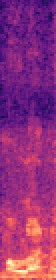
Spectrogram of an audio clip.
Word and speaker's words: Mevlana: Jadi itu Mevlana itu dibaca Maulana sebetulnya. Harusnya Maulana. Bacanya Mevlana itu dibaca Maulana karena itu spelling Turki.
